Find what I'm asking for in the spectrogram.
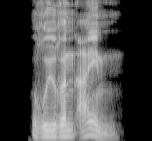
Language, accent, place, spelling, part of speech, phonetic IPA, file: German, Germany, Berlin, rühren ein, verb, [ˌʁyːʁən ˈaɪ̯n], De-rühren ein.ogg
- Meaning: inflection of einrühren: 1. first/third-person plural present 2. first/third-person plural subjunctive I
